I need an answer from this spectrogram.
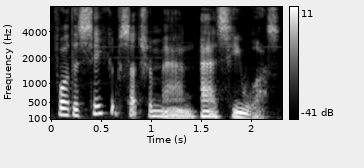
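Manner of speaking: high charwoman voice, a hint of coldness; lightly cold, dismissive old woman; coldly. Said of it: "returned the woman coldly".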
